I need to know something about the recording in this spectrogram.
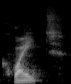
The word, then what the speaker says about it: quite: spelling is very different quiet rhymes with uh diet and quite fight uh may function yes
